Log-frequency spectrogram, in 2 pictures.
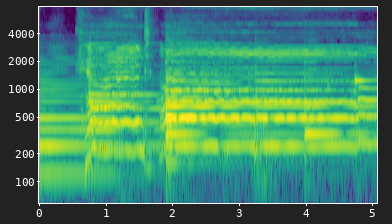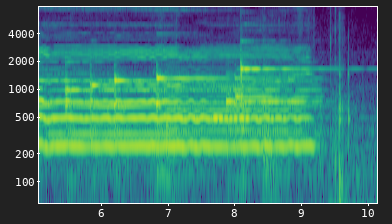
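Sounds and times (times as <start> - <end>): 
soprano singing: 0.0 - 9.8.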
